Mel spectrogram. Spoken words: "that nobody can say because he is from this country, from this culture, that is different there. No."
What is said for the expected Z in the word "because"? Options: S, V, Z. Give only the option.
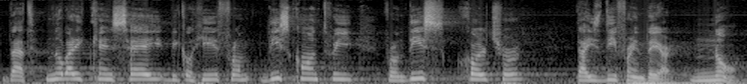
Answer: S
